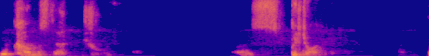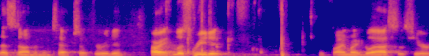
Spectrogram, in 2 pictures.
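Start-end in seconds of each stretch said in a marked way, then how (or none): 0.0-3.4 mock whisper, acted out, dripping with hatred. Voicing the brothers as the dreamer approaches, acting out dripping hatred. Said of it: "You hear that it's dripping with hatred".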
